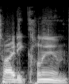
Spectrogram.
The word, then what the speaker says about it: Heidi Klum: It's pronounced Heidi Klum. Did I say Klum?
